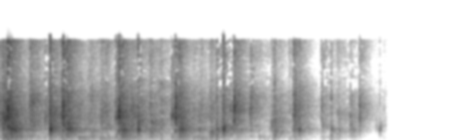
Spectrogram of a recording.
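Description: A small audience applauding with individual hand claps, the clapping thinning out and then cutting off abruptly near the end.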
